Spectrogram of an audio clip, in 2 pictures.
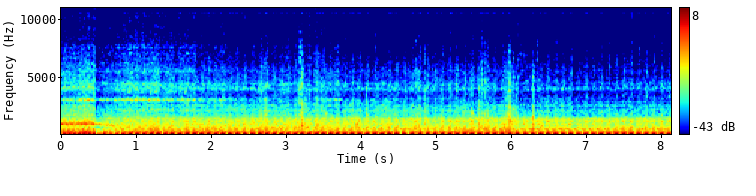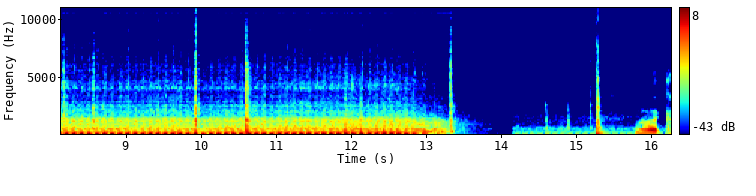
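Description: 2013 Honda CB500X's 471 cc parallel-twin engine, fitted with a Staintune exhaust, idling with a steady, evenly pulsing beat. The beat dies away about 13 seconds in.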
